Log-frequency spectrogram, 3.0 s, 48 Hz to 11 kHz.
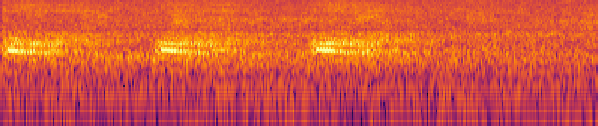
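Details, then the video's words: Fieldfare recorded on 23 July 2015, giving three short harsh calls spaced under a second apart, then quiet background hiss. "Grive litorne Field thrush سمنة الحقول"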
